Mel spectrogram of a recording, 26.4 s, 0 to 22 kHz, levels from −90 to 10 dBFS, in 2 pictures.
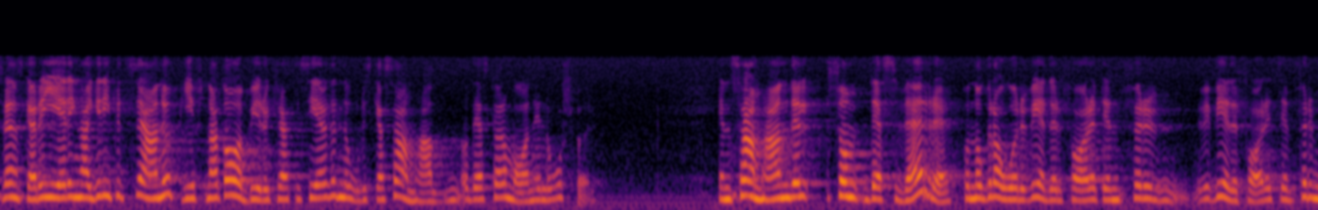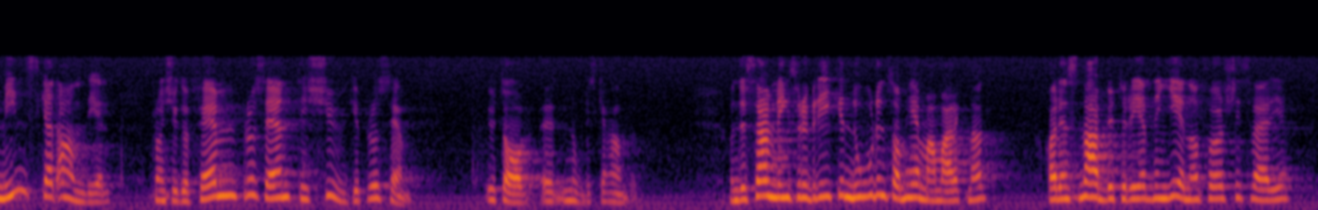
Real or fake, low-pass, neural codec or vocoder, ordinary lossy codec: real; 7.2 kHz; none; MP3, 64 kbps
